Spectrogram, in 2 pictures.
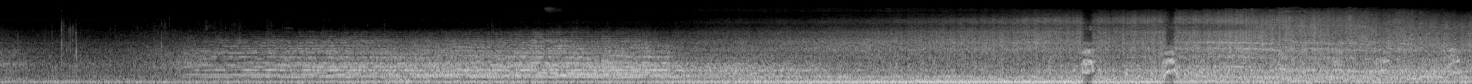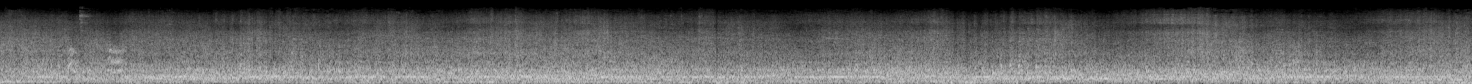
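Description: Diesel-hauled CSX freight train approaching: the locomotive's air horn sounds one long multi-note chord for about five seconds, the engines' rumble swells as they pass, then a long string of autorack cars rolls by close up with a steady clickety-clack of wheels over the rails.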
